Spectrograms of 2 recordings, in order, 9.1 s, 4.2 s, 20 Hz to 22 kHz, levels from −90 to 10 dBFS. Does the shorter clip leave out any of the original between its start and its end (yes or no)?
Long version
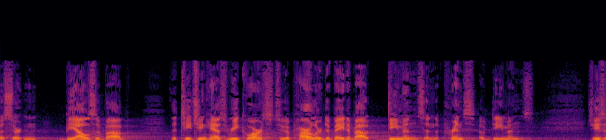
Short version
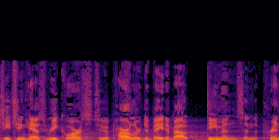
no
